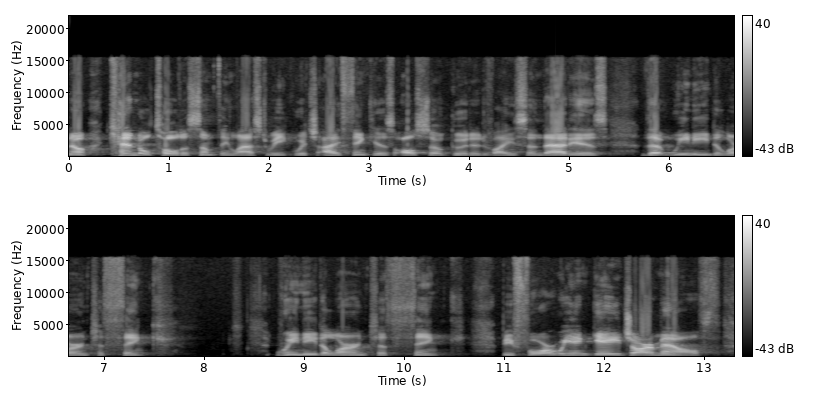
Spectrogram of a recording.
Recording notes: It was originally preached on Sunday August 23rd 2020 at Linglestown Life Church in Harrisburg Pennsylvania.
